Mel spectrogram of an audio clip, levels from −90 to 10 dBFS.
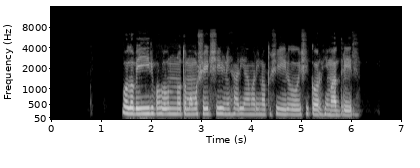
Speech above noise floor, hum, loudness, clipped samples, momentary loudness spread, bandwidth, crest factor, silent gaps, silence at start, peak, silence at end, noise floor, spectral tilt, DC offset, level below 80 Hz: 64 dB; none; -19 LUFS; under 0.1%; 10 LU; 6.8 kHz; 16 dB; none; 1.45 s; -4 dBFS; 0.9 s; -82 dBFS; -8 dB/octave; under 0.1%; -60 dBFS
